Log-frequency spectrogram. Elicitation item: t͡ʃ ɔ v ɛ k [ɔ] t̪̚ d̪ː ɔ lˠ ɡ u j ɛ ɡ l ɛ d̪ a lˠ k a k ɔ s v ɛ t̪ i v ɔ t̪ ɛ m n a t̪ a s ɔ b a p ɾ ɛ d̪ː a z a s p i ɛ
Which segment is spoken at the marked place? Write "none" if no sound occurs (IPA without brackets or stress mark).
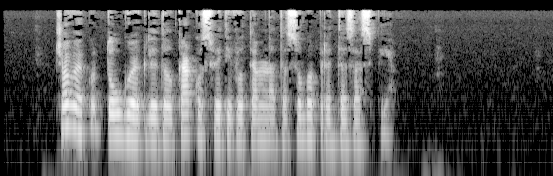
ɔ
